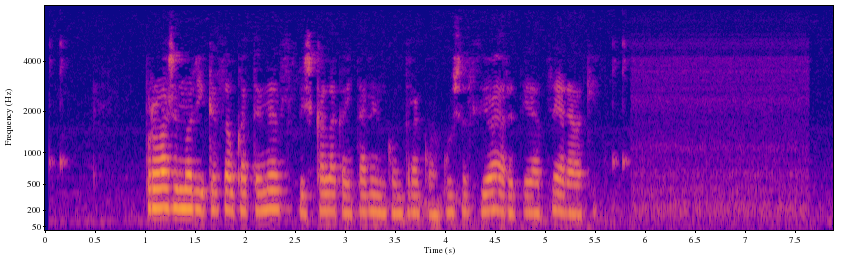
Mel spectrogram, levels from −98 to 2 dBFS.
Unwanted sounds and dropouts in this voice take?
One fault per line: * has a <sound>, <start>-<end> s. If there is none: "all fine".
all fine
